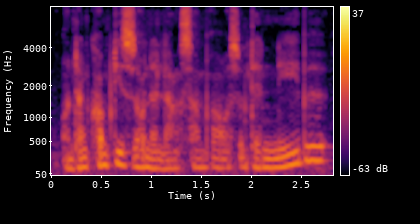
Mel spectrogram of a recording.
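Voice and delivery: whispered, slow and hushed, as the fog lifts. Retold or imitated. Conductor telling the interviewer of sunrise at the Marienburg, whispering. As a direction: breathe the words as if the castle looms up.

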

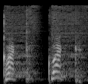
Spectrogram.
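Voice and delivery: high, quacking duck call. A narrator's reading. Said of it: "machte Hi-Hat". (hohes Entenquaken)

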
